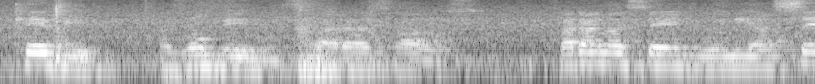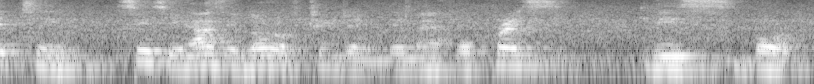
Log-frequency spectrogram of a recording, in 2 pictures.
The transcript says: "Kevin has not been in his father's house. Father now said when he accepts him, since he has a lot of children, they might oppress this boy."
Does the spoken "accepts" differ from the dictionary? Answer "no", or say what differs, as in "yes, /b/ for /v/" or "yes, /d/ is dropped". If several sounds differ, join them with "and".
yes, /k/ is dropped and /p/ is dropped and /s/ is dropped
